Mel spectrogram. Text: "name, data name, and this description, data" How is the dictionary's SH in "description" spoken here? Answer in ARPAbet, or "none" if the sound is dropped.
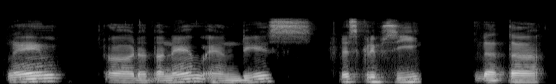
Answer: S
